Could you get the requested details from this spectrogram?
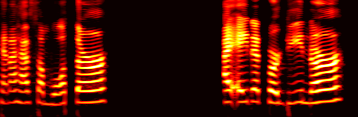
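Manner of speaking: put-on English spoken with a Filipino accent. Speaker recalling being put into ESL as a child, speaking in a Filipino accent. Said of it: "I'm sorry I had a Filipino accent".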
